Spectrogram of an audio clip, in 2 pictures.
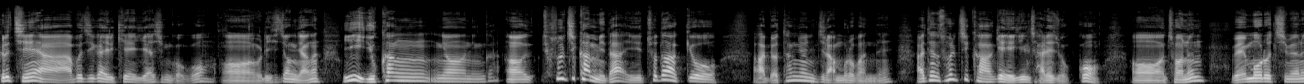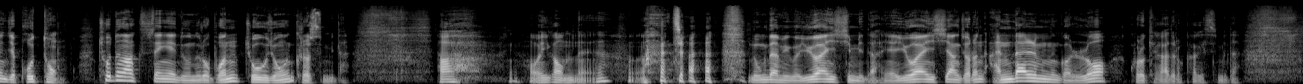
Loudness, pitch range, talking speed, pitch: -19 LUFS, 95-145 Hz, 320 characters per minute, 120 Hz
